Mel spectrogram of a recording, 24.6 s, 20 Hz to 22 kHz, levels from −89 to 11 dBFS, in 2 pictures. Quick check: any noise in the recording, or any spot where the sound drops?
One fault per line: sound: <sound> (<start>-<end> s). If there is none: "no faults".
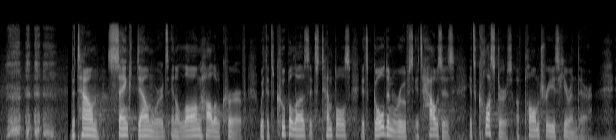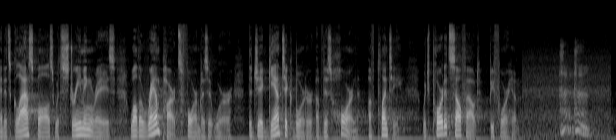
sound: throat clearing (0.1-1.2 s)
sound: cough (23.5-24.3 s)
